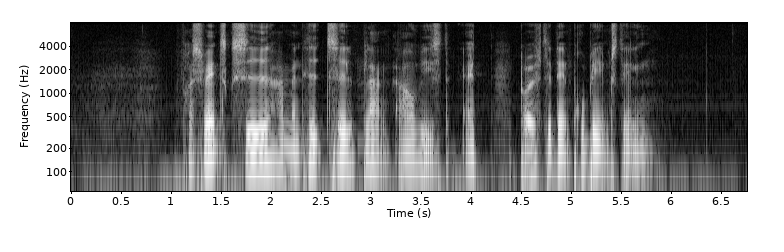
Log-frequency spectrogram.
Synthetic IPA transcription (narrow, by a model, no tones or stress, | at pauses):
fʁɑ̈sʋen̰sɡ̥siːð̞ˠəɦɑ̈mænhe̝ð̞̰ˠt͡sʰe̝lb̥lɑ̈ŋ̰d̥ɑ̈ʊʋḭːsd̥ʔæ̥d̥ʁœfd̥əd̥enpʰʁo̝b̥le̝̰ːmsd̥e̝le̝ŋ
